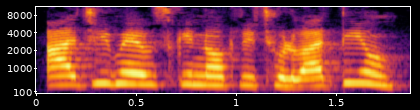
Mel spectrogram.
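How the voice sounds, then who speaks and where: Woman playing a mean snooty old cartoon granny, high shrill voice, snaps and scolds. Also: a little fast. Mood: scolding. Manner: harsh, contemptuous, scolding. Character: haughty scolding old grandmother of a rich girl. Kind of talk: animated cartoon voice acting.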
